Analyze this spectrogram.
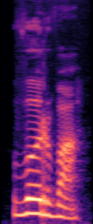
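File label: "вӧр-ва", Komi, female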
